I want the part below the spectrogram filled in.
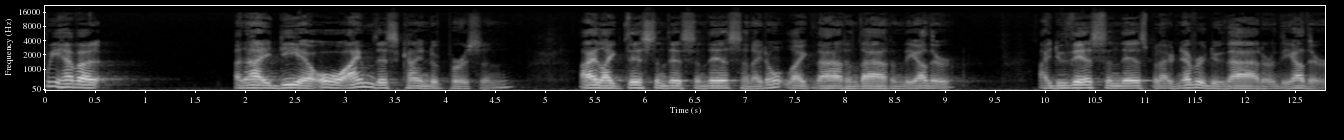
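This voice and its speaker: With a dark, mellow tone, a man speaks at a moderate pace and medium pitch, using ordinary pitch variation. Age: 60s. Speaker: Zen Buddhist teacher. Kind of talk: dharma talk. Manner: halting, many fillers.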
